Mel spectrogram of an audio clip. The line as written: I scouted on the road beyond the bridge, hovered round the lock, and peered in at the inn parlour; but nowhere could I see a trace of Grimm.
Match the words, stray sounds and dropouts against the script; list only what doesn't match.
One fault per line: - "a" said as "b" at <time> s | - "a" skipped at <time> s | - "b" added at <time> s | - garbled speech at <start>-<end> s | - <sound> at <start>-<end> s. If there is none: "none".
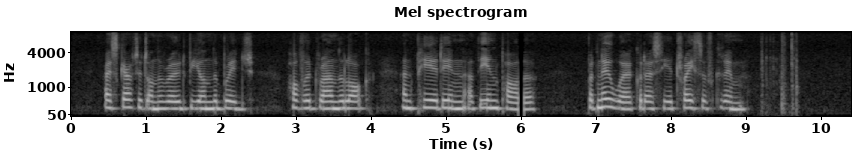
- dropout at 6.0-6.0 s
- thud at 9.2-9.7 s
